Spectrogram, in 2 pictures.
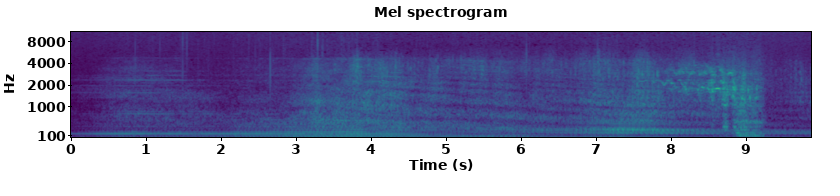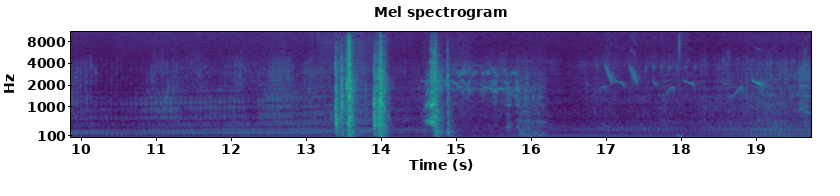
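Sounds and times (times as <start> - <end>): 
propeller aeroplane engine sound effect from a radio play: 0.0 - 19.7.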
